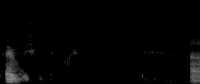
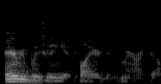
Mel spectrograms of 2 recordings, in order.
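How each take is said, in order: First: Whisper. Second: Said in the usual way. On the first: Real, not acted. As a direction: whisper "everybody's gonna get fired" as an aside. Whispered repeat of prior line.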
